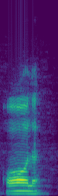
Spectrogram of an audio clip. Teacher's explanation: Mad-mad tabi'i yang panjangnya dua harokat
